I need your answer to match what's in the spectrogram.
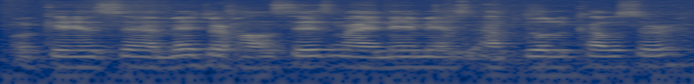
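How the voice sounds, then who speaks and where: A man in his forties with an Afghan accent, a physician giving a formal lecture in a halting way, with many pauses and fillers. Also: medium pitch, monotone, creaky, sharp tone. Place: auditorium at a medical center. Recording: echoey hall recorded from far off, noisy.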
